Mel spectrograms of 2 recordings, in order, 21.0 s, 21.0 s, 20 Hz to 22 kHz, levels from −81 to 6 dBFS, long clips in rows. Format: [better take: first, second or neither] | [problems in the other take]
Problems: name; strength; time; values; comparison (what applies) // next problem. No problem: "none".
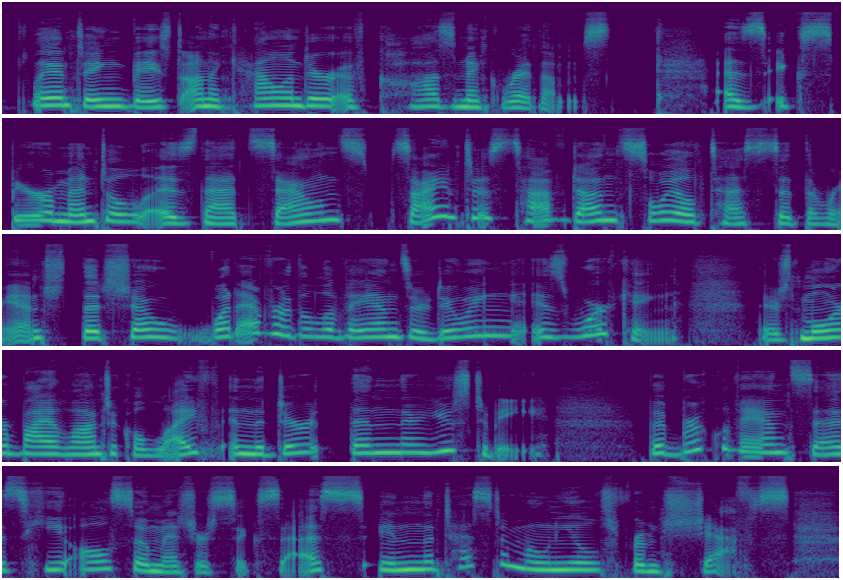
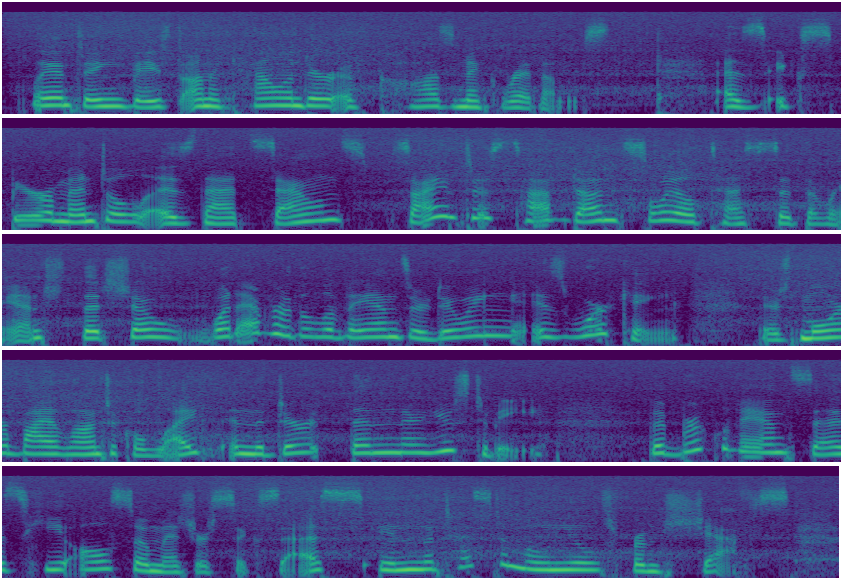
first | hiss; noticeable; throughout; 15 dB below the speech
